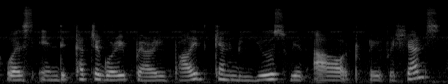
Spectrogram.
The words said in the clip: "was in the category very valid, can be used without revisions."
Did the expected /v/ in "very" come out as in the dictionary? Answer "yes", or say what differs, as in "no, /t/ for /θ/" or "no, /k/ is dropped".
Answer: no, /p/ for /v/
